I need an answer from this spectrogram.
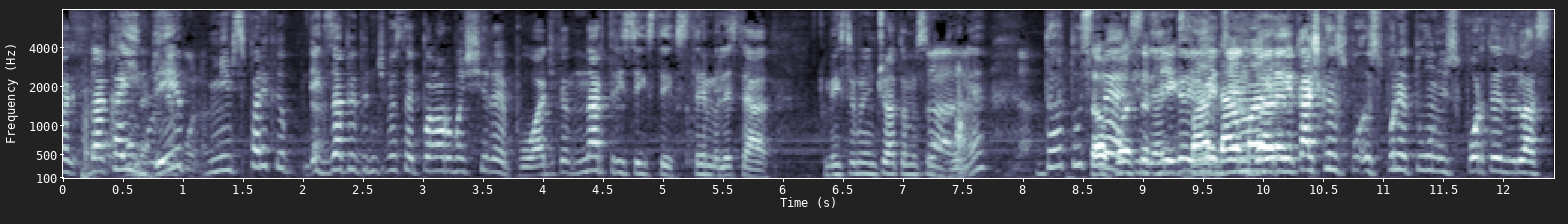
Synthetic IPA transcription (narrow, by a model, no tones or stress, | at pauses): fat͡ʃed̪akaid̪e̞jemiemise̥paɾe̞kəeɡzakt̪̚pepɾint͡ʃi̥pʲjuoəst̪apɨnəlauɾrməʃiɾepoad̪ikənuarʲt̪ɾebisəeɡsi̥t̪eːkst̪ɾe̞meleəst̪ea | kumbekst̪ɾemelenit͡ʃo̞d̪at̪ənusɨnt̪̚bune̞ | d̪at̪ussaejaoisəd̪ead̪ikəeamaekaʃi̥kɨnd̪sspune̞t̪uːnujsu̥port̪erd̪elas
